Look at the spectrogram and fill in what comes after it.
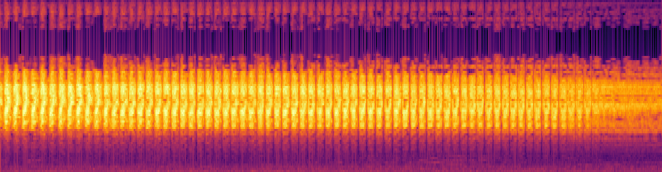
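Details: A summer cicada's loud, steady buzzing song, high-pitched and pulsing rapidly without a break.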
